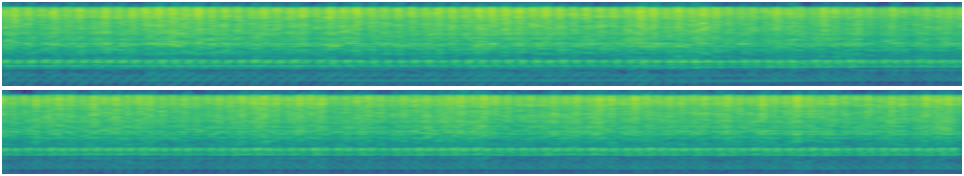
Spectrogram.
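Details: Old engine's first start attempt on a temporary coil ignition with fuel fed in: it thumps roughly twice a second with a sharp puff from the intake side on each beat. The intake valve seems to be leaking but is not hanging open; the owner plans to pull the head and lap the valves.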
